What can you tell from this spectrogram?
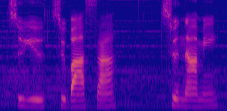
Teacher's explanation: stop fricative said really really closely together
